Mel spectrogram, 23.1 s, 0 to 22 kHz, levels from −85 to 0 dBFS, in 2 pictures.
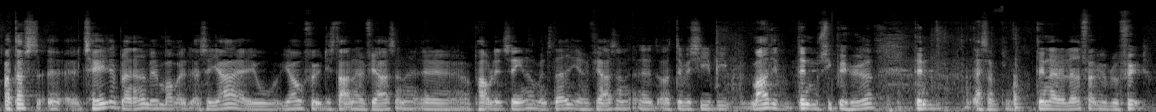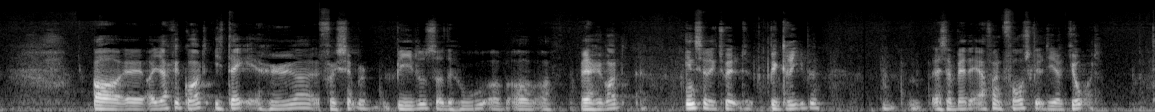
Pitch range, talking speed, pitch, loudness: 120-145 Hz, 215 wpm, 130 Hz, -24 LUFS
